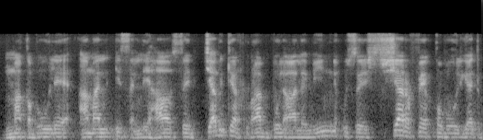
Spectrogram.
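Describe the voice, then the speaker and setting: Man doing a religious lesson, really slow n deliberate, emphatic teacher style, noisy recording. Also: medium pitch. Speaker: religious teacher reading and explaining narrations. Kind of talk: religious lesson, reading aloud with commentary. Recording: clearly noisy recording with background ambience.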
